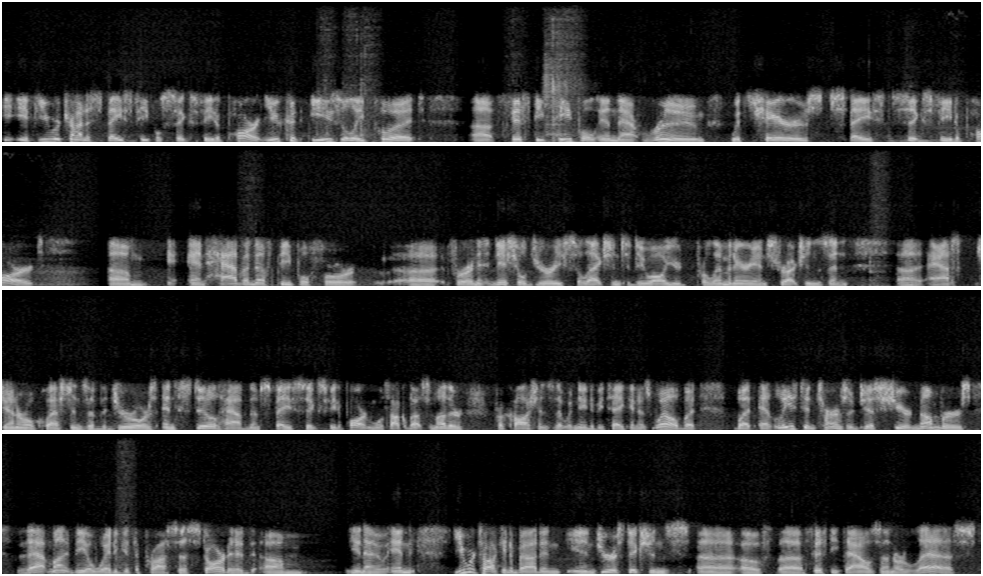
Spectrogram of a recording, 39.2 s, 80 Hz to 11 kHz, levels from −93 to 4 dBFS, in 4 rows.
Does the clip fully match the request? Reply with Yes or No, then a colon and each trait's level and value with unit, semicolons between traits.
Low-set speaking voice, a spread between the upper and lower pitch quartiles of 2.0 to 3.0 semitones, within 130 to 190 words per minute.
Yes: low, 110 Hz; average, 2.7 semitones; average, 175 wpm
